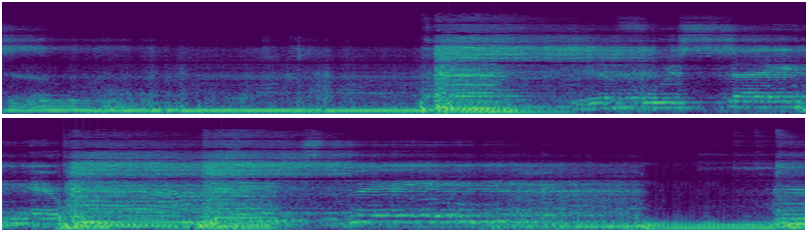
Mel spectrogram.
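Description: Live rock band playing with guitars, bass and drums, with loud accented hits about two, four and five seconds in. A male voice sings at times.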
